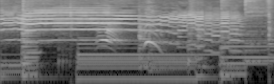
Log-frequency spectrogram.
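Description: Saxophone solo in a jazz band, over sustained keyboard chords and drums. The saxophone holds one long note for about two and a half seconds, then moves into shorter notes near the end.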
